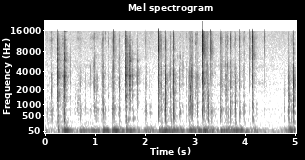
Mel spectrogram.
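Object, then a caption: Plastic computer keyboard. Long painted nails and fingertips rapidly tap a pastel plastic typewriter-style computer keyboard with round retro keycaps and hollow keys. The result is a quick, irregular stream of short, bright clicks and clacks that die away almost instantly, over a steady low hum.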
